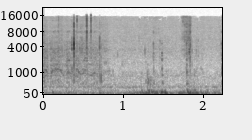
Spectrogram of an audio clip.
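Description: Low wind and water rumble around a drifting fishing boat, with a few faint clicks of rod and reel handling.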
